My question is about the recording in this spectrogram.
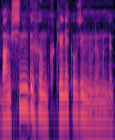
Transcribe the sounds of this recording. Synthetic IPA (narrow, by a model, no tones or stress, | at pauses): baŋsinɡɯɦɯmkʰɯ̥kʰlɯjnajkʰawzɯŋnunɯmɯndɯŋ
